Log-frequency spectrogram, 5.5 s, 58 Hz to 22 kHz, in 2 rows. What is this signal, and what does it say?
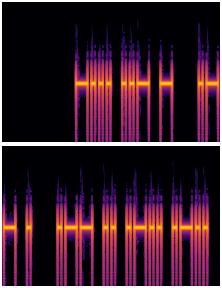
Morse code, heard as a keyed tone, about 25 wpm, 700 Hz. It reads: BUT WE WILL
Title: Sentences from Top 1100 Words 25wpm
